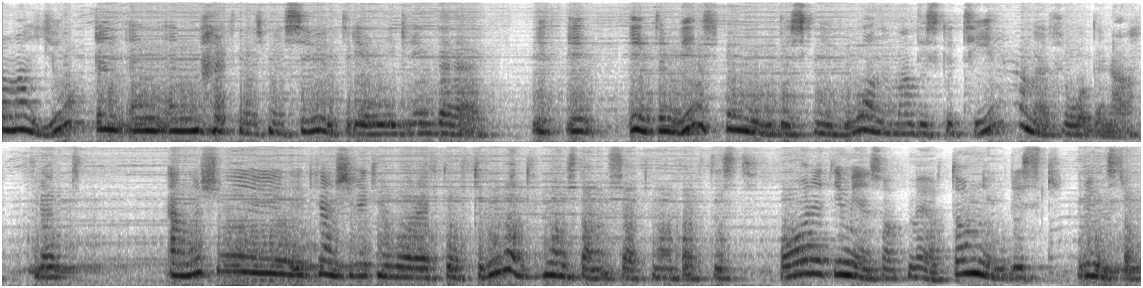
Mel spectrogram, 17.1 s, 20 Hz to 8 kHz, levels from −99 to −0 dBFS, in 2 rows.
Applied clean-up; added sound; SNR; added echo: neural separator model SepFormer DNS4.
